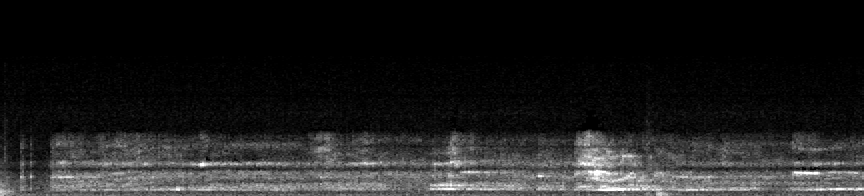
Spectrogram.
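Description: Shouting and screaming heard over a phone call through the phone's loudspeaker, thin and tinny, swelling louder about four and six seconds in.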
